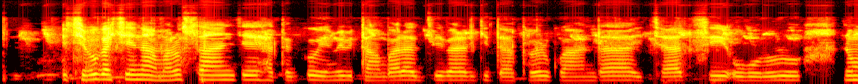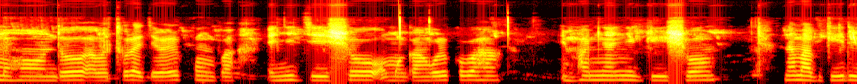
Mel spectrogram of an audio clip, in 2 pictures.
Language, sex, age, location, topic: Kinyarwanda, female, 18-24, Kigali, health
